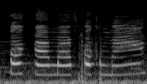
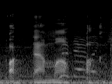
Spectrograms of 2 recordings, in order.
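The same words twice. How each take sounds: First: Very high falsetto cursing; squeaky put-on voice. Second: Low, quiet grumbled curse; low grumble. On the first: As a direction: repeat the curse in a comic squeak. Repeats curse in squeaky put-on voice. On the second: Real, not acted. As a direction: grumble it low and soft to yourself. First take, muttered before squeaky repeat.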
